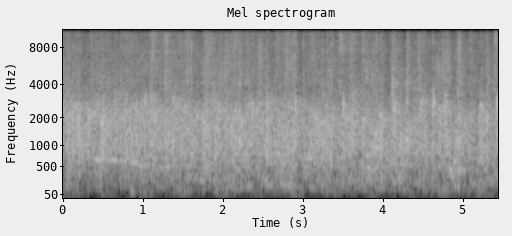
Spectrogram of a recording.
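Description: Steady, dense applause for the Institut Puig i Ferreter of La Selva del Camp, many hands clapping continuously at an even loudness for several seconds, with no clear talking over it.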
